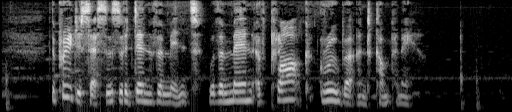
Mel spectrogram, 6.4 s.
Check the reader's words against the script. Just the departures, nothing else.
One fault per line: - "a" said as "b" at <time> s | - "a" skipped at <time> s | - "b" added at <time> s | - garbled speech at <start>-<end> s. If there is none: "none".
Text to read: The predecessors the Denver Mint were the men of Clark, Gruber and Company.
none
